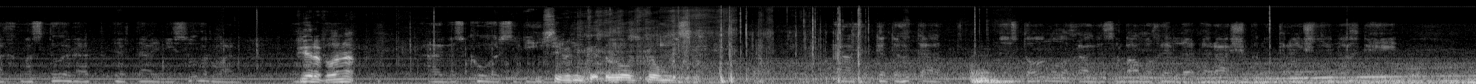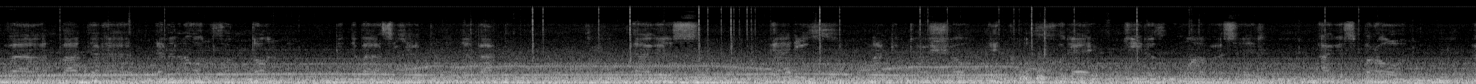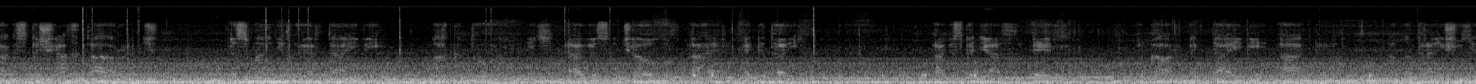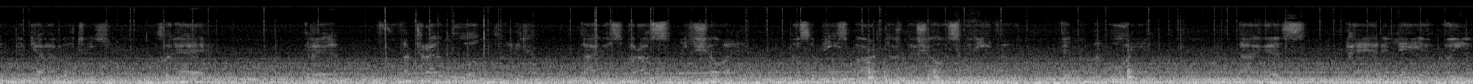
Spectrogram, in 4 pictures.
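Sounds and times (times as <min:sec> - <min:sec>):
car engine: 0:00.0 - 0:59.0
tyre noise on rough road: 0:05.6 - 0:09.0, 0:14.8 - 0:59.0.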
